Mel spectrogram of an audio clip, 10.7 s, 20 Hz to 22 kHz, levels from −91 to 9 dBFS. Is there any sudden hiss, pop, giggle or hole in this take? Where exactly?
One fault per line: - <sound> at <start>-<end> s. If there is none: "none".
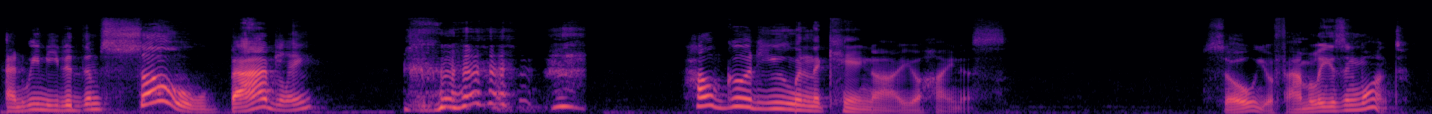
- laugh at 3.0-4.4 s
